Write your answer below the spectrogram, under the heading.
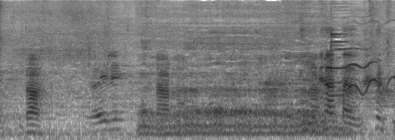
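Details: Angry dog fighting its own mirror image, giving a low, rough, sustained growl for about two seconds after short bursts of human laughter, with faint music underneath.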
